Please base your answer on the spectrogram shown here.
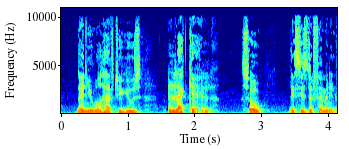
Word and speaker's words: laquelle: So basically same rule, Q-U, U is not pronounced here. And then you get this E-double-L-E, well, phonetically here, it is the same as what we have here. So, laquelle.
